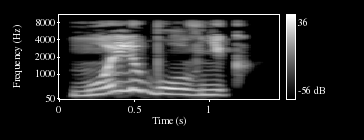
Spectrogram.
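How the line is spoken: Loud clear repetition. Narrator (Russian): громко и четко повторила она

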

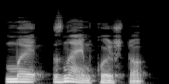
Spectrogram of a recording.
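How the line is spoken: Usual everyday tone. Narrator (Russian): сказал он обычным своим тоном

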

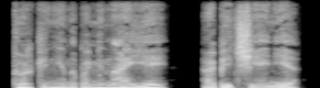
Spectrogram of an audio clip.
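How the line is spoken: Whispered request. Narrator (Russian): прошу я шепотом

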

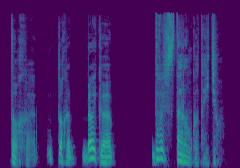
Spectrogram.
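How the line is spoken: Ashamed hiss through teeth. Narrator (Russian): Сквозь зубы прошипел пунцовый от стыда Жан

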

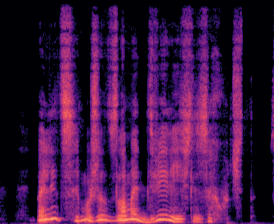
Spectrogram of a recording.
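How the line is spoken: Trembling voice. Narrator (Russian): сказала Альма дрожащим голосом

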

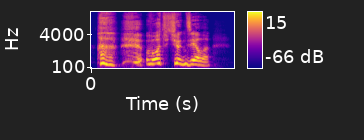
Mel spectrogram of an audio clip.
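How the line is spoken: Light chuckle. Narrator (Russian): слегка хохотнул Кульков

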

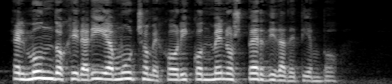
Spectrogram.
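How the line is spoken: Growled. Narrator (Spanish): dijo la duquesa en un gruñido

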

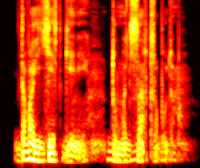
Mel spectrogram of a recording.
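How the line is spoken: Through gritted teeth. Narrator (Russian): сказал я сквозь зубы

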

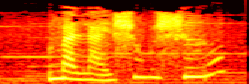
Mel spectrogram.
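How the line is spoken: Gentle girl's voice. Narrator (Vietnamese): Thiếu nữ dịu dàng nói

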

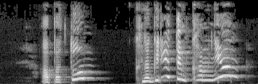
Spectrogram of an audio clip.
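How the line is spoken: Indignant interruption. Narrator (Russian): перебила его Белочка, возмущенно вытаращив глаза

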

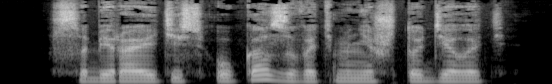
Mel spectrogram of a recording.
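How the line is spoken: Growl. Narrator (Russian): рыкнул Азазель

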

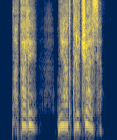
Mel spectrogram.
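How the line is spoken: Whisper. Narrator (Russian): зашептала Лилит

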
